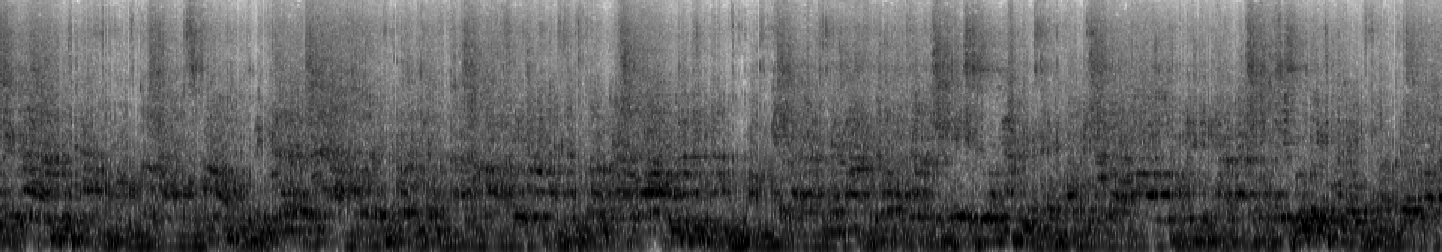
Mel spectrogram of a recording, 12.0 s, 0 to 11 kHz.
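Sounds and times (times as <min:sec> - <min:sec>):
crowd noise: 0:00.0 - 0:12.0
hip hop drum beat with bass: 0:00.0 - 0:12.0
person rapping: 0:00.0 - 0:12.0.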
